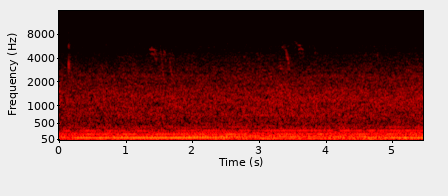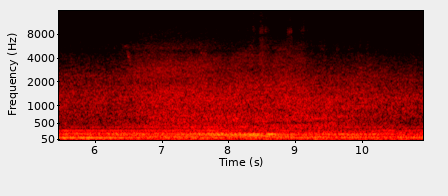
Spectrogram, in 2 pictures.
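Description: A steady low engine hum, with a road vehicle passing on the street whose noise swells and peaks about eight seconds in, then fades.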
